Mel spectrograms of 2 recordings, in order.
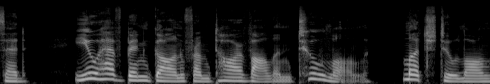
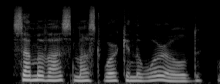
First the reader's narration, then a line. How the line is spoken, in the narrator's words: Moiraine said gently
